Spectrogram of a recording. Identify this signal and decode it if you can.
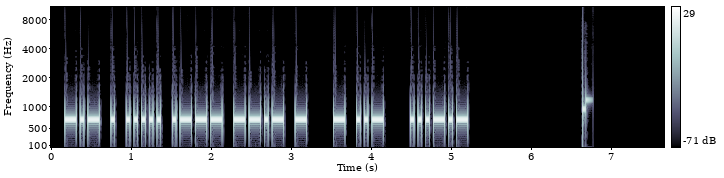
Morse code, heard as a keyed tone, about 25 wpm, 700 Hz. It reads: KE5JQT TU <SK>
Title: Practice QSO - Exchange 4 - Ending - 25wpm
